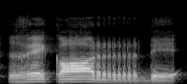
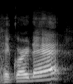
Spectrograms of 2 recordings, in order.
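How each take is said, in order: First: The stress is on the second syllable. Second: The stress is on the last syllable. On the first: The speaker calls it right. "Assim é que se deve pronunciar" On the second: The speaker calls it wrong. "ninguém vai falar recordé"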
